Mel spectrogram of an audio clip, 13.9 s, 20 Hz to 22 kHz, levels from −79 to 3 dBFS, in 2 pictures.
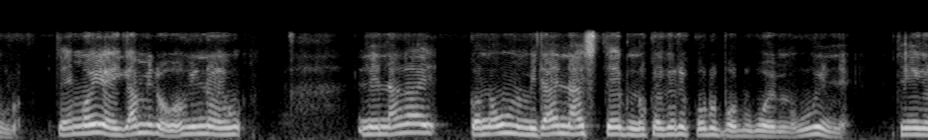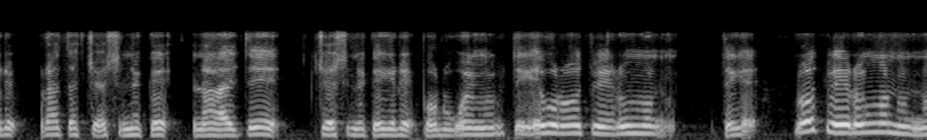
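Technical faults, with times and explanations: Throughout, Opus compression. The speech sounds muffled and hoarse. Nothing is heard above about 8.5 kHz, so the top of the spectrum is simply gone. This damage is likely from a low-rate encoder switching to its speech mode, which narrows the bandwidth and trades detail for raw intelligibility. The heavy damage fits a rate near 12 kbps.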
